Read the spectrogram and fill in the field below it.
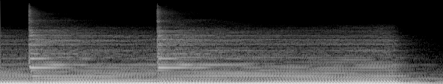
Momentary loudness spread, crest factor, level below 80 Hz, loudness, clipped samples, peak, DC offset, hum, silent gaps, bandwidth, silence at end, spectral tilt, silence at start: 2 LU; 8 dB; -12 dBFS; -17 LUFS; under 0.1%; -4 dBFS; under 0.1%; none; none; 8.2 kHz; 0 s; -7 dB/octave; 0 s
